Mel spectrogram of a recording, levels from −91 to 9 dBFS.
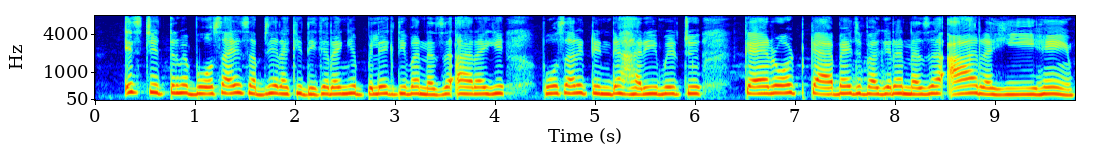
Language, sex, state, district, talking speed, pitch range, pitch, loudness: Hindi, female, Madhya Pradesh, Bhopal, 170 wpm, 230-255 Hz, 240 Hz, -11 LUFS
